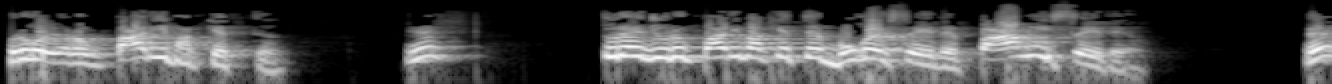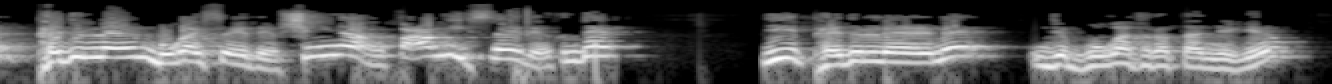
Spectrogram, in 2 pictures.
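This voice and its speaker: In a church service, a male pastor preaches with a widely swinging pitch, teasing the pews with small jokes and playful wordplay. He constantly quizzes the congregation, prodding them for answers with a quick "eh?". The tone is lively and conversational, not solemn.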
